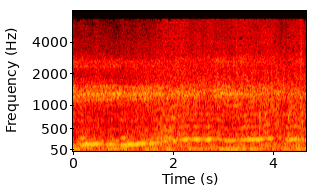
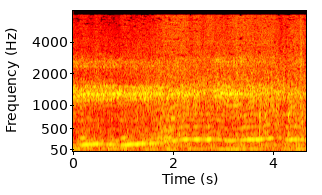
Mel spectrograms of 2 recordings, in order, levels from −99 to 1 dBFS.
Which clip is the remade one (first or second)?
first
